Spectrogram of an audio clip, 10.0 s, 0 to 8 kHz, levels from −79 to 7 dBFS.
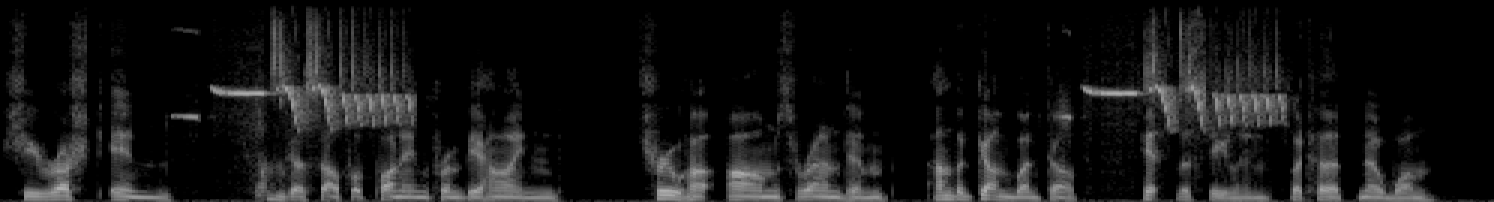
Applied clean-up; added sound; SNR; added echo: neural diffusion model UNIVERSE++.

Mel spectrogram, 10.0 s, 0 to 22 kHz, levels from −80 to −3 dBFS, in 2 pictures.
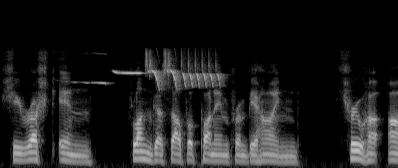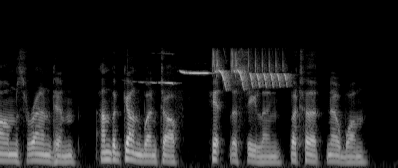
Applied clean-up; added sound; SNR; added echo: none; Bird vocalization, bird call, bird song; 2 dB; none.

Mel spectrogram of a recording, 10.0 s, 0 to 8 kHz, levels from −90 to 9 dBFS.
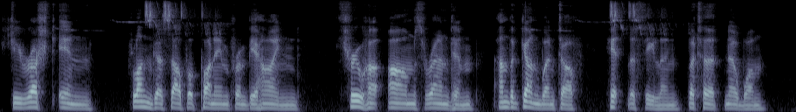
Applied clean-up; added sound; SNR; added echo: neural mask model DeepFilterNet 3.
